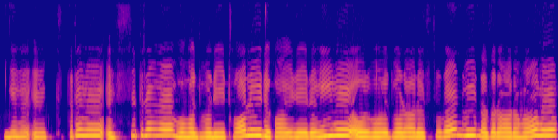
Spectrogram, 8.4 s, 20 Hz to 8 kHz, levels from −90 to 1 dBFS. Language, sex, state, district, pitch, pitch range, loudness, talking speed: Hindi, female, Madhya Pradesh, Bhopal, 255 Hz, 245-325 Hz, -13 LUFS, 165 wpm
